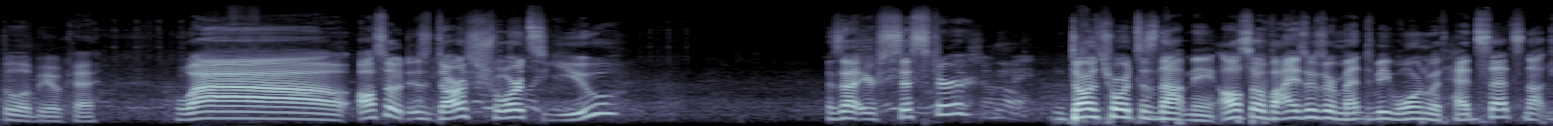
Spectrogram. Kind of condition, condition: setting, busy venue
